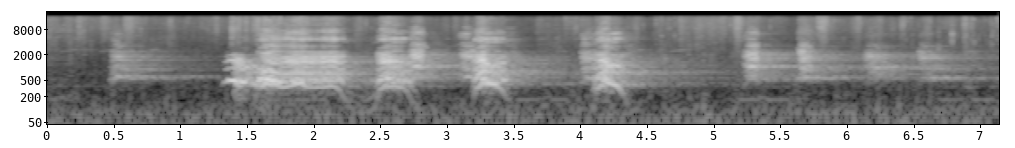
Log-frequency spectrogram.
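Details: Barking from a household of coonhounds, Tanner, Goldie and Siegfried, kept with a toy rat terrier named Lewis, on an ordinary day. One long, harsh bark is followed by about seven shorter, rough barks in uneven bursts, over a faint low hum.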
